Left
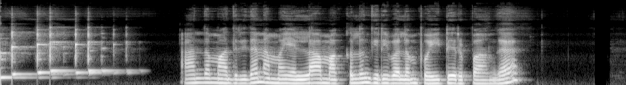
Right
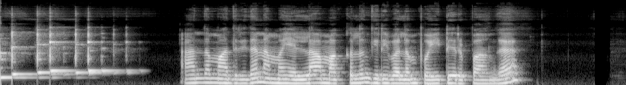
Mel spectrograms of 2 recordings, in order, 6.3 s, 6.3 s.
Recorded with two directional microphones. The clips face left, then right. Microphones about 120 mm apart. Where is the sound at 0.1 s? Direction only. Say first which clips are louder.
Even; centre (ahead or behind).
